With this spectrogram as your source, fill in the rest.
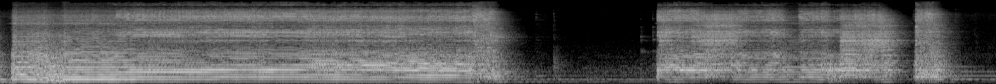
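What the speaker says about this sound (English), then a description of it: "I'm going to get my grinder or cutter." Grinder or cutter whines at high speed while cutting off welding wire on the driver's floor pan of a 1977 Camaro Z28, a loud sustained tool scream that stops, then restarts in two shorter bursts.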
